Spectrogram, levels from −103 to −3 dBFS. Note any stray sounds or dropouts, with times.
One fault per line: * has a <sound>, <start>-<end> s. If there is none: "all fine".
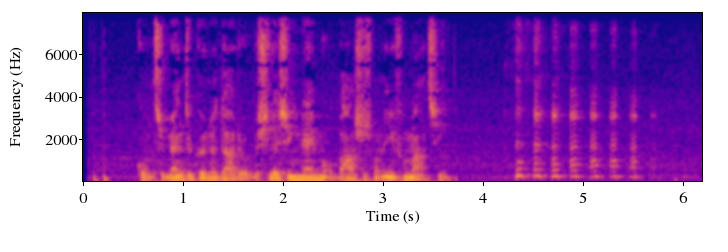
* has a laugh, 4.2-5.7 s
